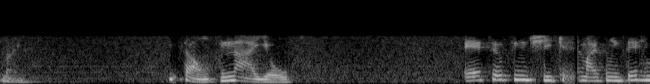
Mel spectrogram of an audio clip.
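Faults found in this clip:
Gain pumping, whole clip: a gain swing of around 10 dB. Likely an aggressive fast limiter or compressor sitting on mic gain set way too hot, so levels get squashed together. The room noise sits about 28 dB under the speech.

AMR narrowband mobile codec, throughout: hard 4 kHz ceiling, buzzy, synthetic-sounding speech, with clearly audible coding damage. Sounds like a mid-rate AMR-NB mode, roughly 10 kbps. The vocal-tract-plus-pulses model is audibly struggling here.

Lost AMR speech frames at 1.72–1.78 s, 3.26–3.30 s and 5.64–5.81 s. The first two are short warbly dips. The last is smeared and stretched, fading toward silence before speech returns weak and rough. Decoder concealment is repeating the last good parameters with decaying gain. The gaps fit about two, one and seven frames.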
